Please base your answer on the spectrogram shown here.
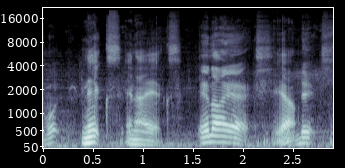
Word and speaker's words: Nix: Nix, N-I-X. N-I-X. Yeah. Nix. It's simple. Okay. Oh, I can spell it.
